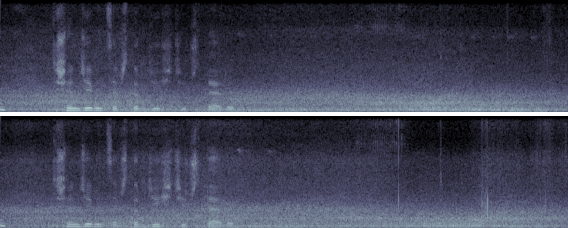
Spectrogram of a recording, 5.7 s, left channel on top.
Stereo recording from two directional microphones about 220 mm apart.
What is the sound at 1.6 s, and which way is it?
Speech, 10° right (ahead or behind).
